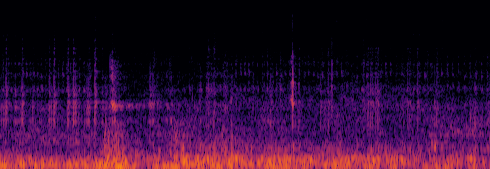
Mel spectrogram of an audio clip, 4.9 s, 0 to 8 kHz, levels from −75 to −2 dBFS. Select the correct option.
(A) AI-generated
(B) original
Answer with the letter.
B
